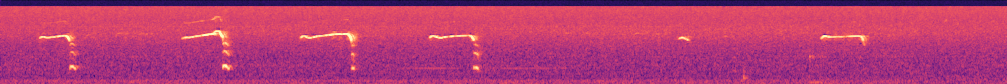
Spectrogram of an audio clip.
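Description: A bird calling repeatedly: about six short, high whistled calls, each held briefly and ending in a sharp downward drop, spaced one to two seconds apart.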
